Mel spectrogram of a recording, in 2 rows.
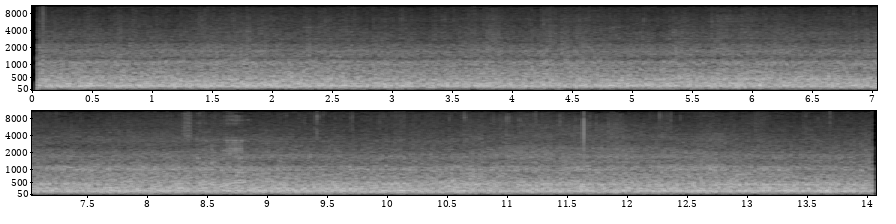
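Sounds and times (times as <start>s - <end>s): car road and tyre noise: 0.1s - 14.0s.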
